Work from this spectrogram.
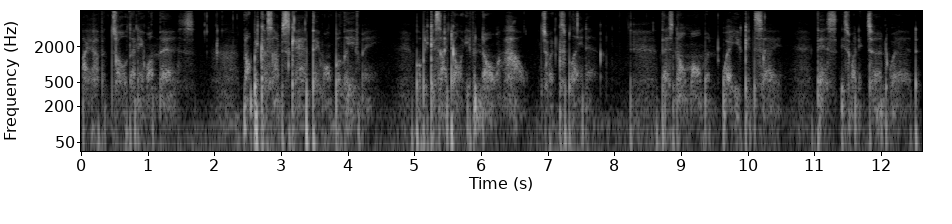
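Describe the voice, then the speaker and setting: A narrator telling a scary story in a breathy ASMR whisper, in slow, hushed, deliberate phrases. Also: rough recording.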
